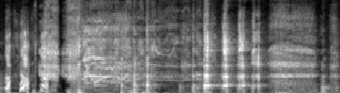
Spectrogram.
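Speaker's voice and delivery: big laugh breaking into whoops. Real, not acted. Joke about incompetent surgeon.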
